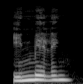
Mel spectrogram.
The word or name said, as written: indmelding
